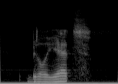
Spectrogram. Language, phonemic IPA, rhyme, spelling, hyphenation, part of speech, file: Dutch, /bɪlˈjɛt/, -ɛt, biljet, bil‧jet, noun, Nl-biljet.ogg
- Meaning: 1. a note 2. a banknote 3. a ticket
